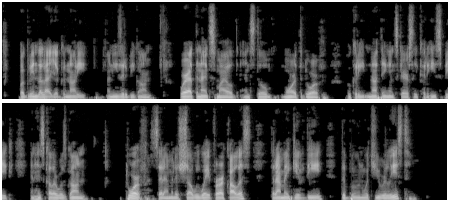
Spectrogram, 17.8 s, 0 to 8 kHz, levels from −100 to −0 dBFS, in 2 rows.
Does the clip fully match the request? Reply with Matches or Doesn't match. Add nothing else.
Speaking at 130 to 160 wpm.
Doesn't match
